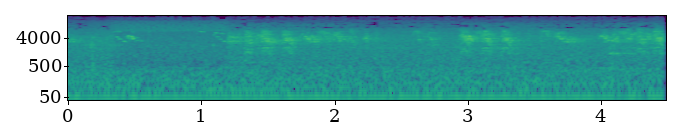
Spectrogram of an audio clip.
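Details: Begging from two baby house sparrows while parents feed them in an artificial clay pot nest: dense, high, rasping chirps running almost continuously after a quiet opening second, with faint low background noise.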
